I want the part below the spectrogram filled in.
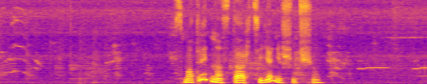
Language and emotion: Russian, neutral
